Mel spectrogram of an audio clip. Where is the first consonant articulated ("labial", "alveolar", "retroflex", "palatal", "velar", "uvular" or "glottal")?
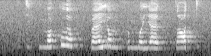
alveolar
